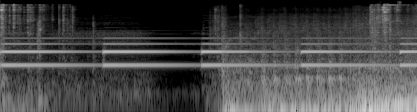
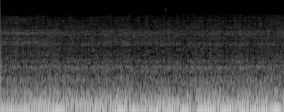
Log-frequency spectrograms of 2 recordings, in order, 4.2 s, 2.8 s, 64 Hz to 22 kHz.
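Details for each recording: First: 28-year-old vehicle that sat five years, cold rainy-morning start after replacing the IAC, old spark plugs still in: two beeps, quick catch, high idle on its own without stumbling; much better than the usual rough start, some misfires blamed on plugs. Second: 28-year-old six-cylinder vehicle that sat in a field 5 years, cold start on a rainy morning after an IAC replacement: lumpy idle with irregular dips and stumbles; owner suspects old spark plugs of over 50,000 miles cause the misfires; start much improved.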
